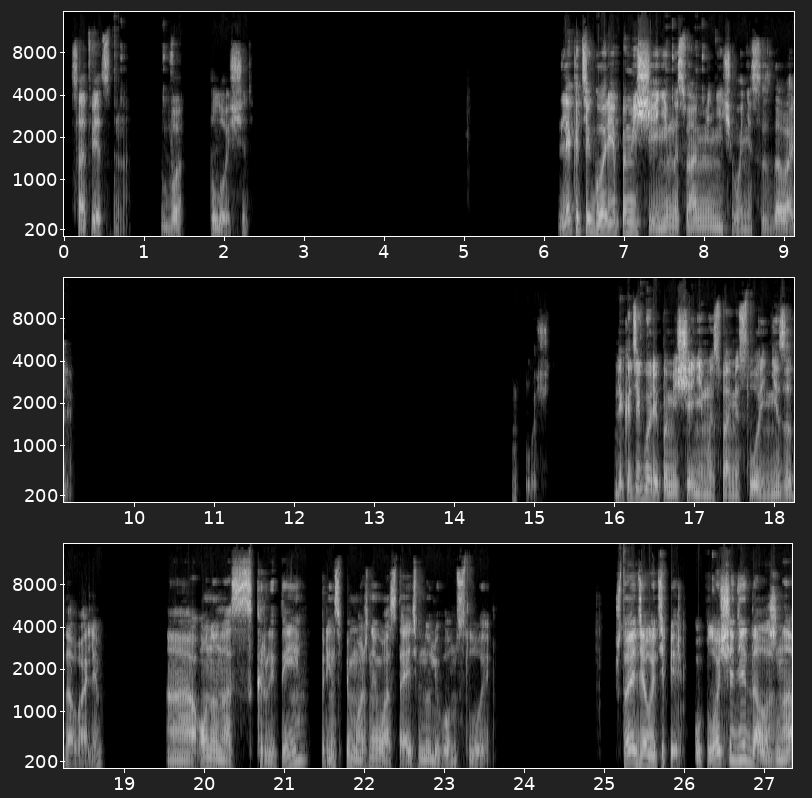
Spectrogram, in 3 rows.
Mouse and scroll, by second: 0.5 click, 1.0 click, 2.0 middle click, 3.5 click, 5.8 click, 7.4 click, 7.8 click, 9.4 middle click, 10.0 middle click, 11.0 middle click, 11.7 middle click, 12.9 middle click, 14.1 click, 16.2 click, 26.1 click.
